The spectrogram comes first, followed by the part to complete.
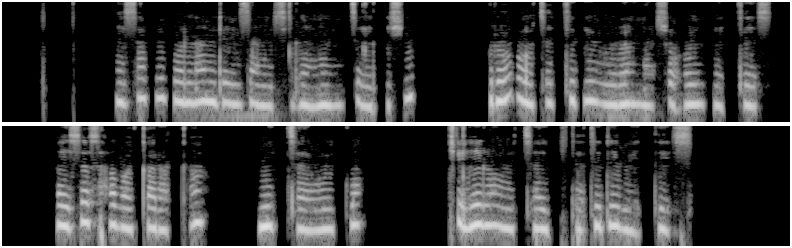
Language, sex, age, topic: Gamo, female, 18-24, government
